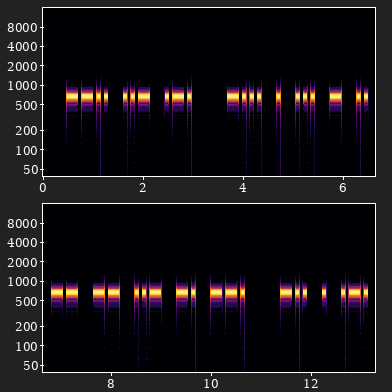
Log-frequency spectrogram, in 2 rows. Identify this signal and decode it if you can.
Morse code, heard as a keyed tone, about 16 wpm, spaced as for 14 wpm, 680 Hz. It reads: ZUR BESTIMMUNG DER
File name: Morsekurs / Witze / Witz 10.Oktober 2023 70 F80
